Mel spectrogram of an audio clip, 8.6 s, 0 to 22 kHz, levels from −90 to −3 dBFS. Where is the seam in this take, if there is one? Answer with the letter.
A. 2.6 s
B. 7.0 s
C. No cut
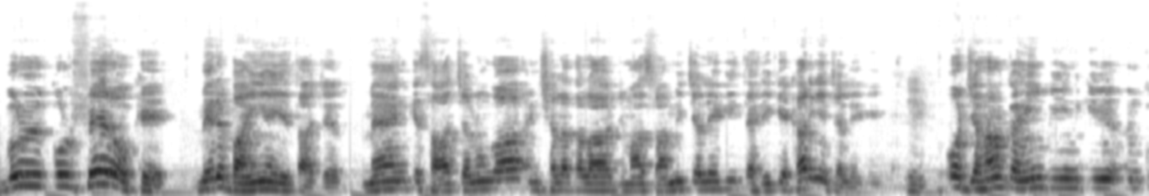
C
